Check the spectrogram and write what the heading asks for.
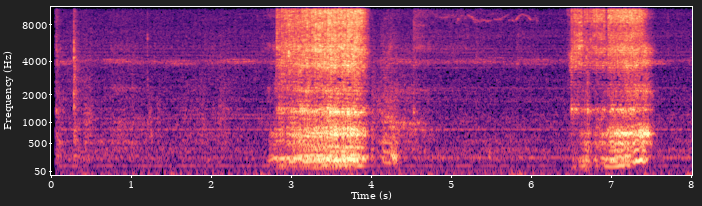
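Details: Ordinary snoring during sleep: two loud, rough, rattling breaths in a row, each about a second long, with quiet between.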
